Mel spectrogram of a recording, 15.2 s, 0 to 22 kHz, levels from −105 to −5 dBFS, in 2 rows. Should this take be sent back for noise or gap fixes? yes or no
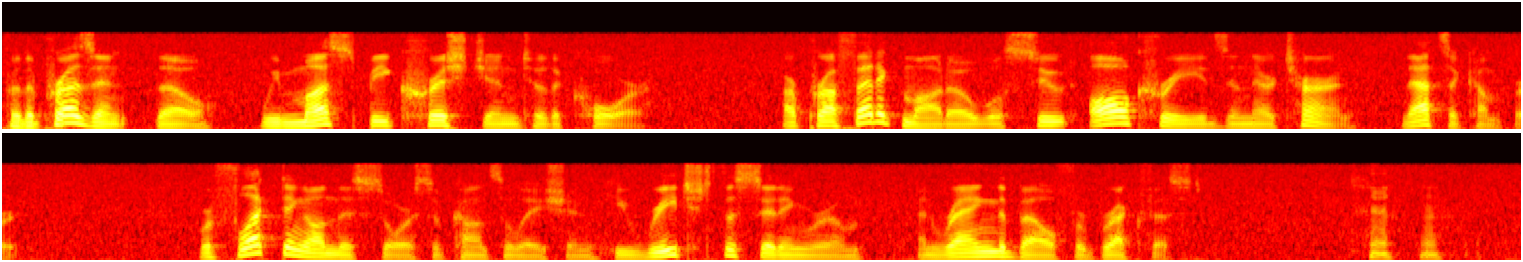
yes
